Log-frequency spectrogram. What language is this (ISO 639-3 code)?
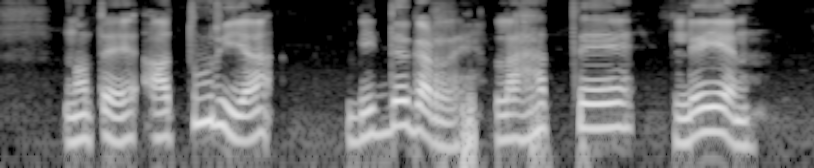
sat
